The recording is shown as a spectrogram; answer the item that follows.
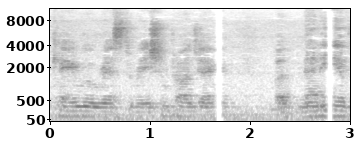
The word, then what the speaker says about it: Cairo: little town called Cairo, spelled like Cairo but pronounced Cairo.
